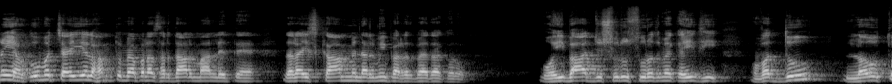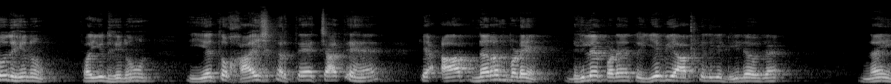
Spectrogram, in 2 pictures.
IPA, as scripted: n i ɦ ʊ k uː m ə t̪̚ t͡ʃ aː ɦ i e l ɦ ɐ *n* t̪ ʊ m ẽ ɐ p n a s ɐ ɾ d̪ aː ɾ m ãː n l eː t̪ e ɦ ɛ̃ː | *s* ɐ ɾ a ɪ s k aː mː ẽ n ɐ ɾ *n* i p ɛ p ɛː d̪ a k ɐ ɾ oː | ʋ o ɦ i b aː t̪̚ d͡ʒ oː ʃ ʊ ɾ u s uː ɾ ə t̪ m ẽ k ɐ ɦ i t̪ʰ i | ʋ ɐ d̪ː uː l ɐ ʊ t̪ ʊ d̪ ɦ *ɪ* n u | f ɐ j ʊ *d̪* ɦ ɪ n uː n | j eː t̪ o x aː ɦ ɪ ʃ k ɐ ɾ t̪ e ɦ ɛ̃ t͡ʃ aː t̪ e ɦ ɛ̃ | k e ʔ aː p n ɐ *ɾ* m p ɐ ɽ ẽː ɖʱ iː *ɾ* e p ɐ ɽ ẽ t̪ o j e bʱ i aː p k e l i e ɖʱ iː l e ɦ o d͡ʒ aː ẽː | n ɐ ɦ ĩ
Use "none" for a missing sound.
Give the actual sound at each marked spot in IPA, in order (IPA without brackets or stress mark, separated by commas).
m, z, m, ɪ, d̪, ɾ, l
